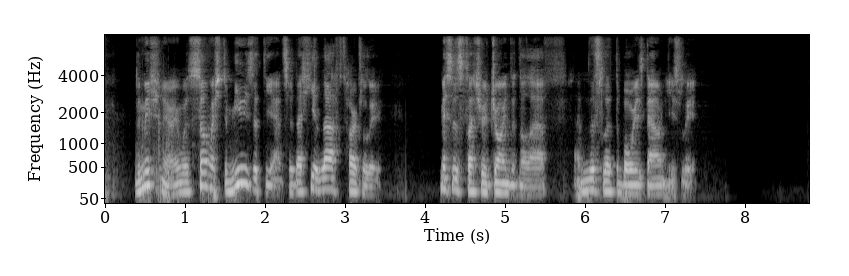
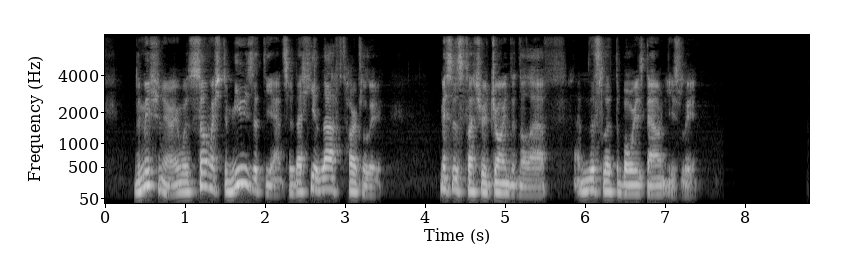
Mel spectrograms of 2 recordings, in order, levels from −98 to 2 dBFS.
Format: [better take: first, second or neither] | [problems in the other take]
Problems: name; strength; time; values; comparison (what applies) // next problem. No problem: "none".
second | noise reduction (neural mask model RNNoise)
